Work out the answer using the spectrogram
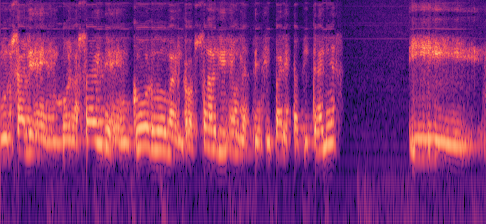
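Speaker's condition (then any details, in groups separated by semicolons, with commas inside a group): No condition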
